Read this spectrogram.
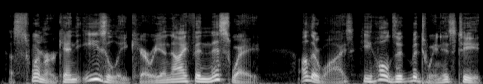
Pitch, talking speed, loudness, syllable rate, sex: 120 Hz, 210 wpm, -17 LUFS, 6.2 syllables/s, male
